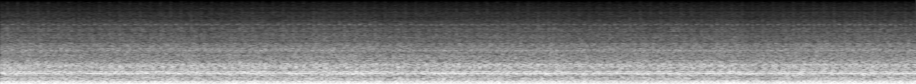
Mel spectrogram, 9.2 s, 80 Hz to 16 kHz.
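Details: John Deere 6115M diesel tractor (about 3 years, under 1000 hours) idling after rubber fuel line replacement and electric-pump priming; steady, even idle with smooth low drone, no knocks, misses or hunting; normal idle.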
